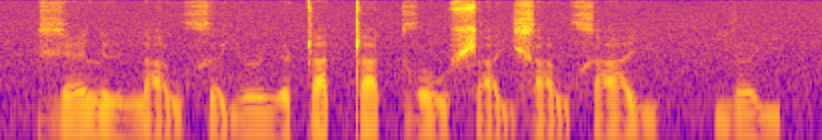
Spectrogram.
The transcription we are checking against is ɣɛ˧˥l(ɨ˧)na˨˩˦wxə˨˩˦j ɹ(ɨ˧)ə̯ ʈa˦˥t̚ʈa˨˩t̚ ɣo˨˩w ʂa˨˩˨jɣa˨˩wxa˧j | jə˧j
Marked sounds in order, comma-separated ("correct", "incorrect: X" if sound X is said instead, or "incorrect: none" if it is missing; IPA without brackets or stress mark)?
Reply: correct, incorrect: ɨ˨˩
